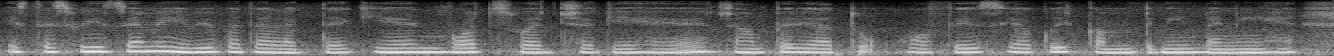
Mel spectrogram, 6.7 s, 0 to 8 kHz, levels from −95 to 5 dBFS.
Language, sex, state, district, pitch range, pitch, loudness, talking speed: Hindi, female, Uttar Pradesh, Lalitpur, 195-225 Hz, 210 Hz, -14 LUFS, 215 wpm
